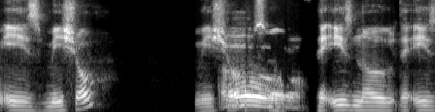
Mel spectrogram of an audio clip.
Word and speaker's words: Mixo: since morning no worries um my name is micho there is no there is no on it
